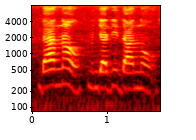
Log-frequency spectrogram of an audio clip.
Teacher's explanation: Diftong AU diucapkan O.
